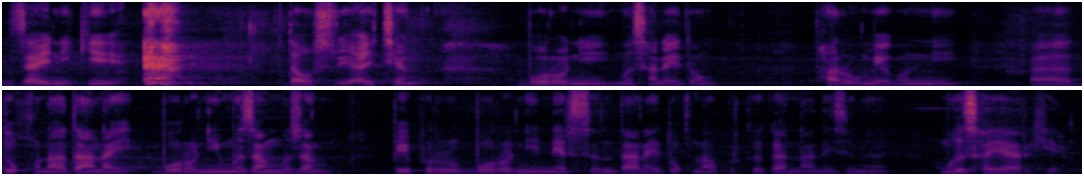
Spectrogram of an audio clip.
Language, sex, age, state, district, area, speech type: Bodo, female, 60+, Assam, Baksa, urban, spontaneous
